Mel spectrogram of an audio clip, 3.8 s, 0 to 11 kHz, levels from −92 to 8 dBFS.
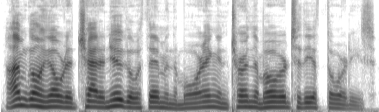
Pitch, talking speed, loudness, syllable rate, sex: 150 Hz, 270 wpm, -17 LUFS, 7.1 syllables/s, male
